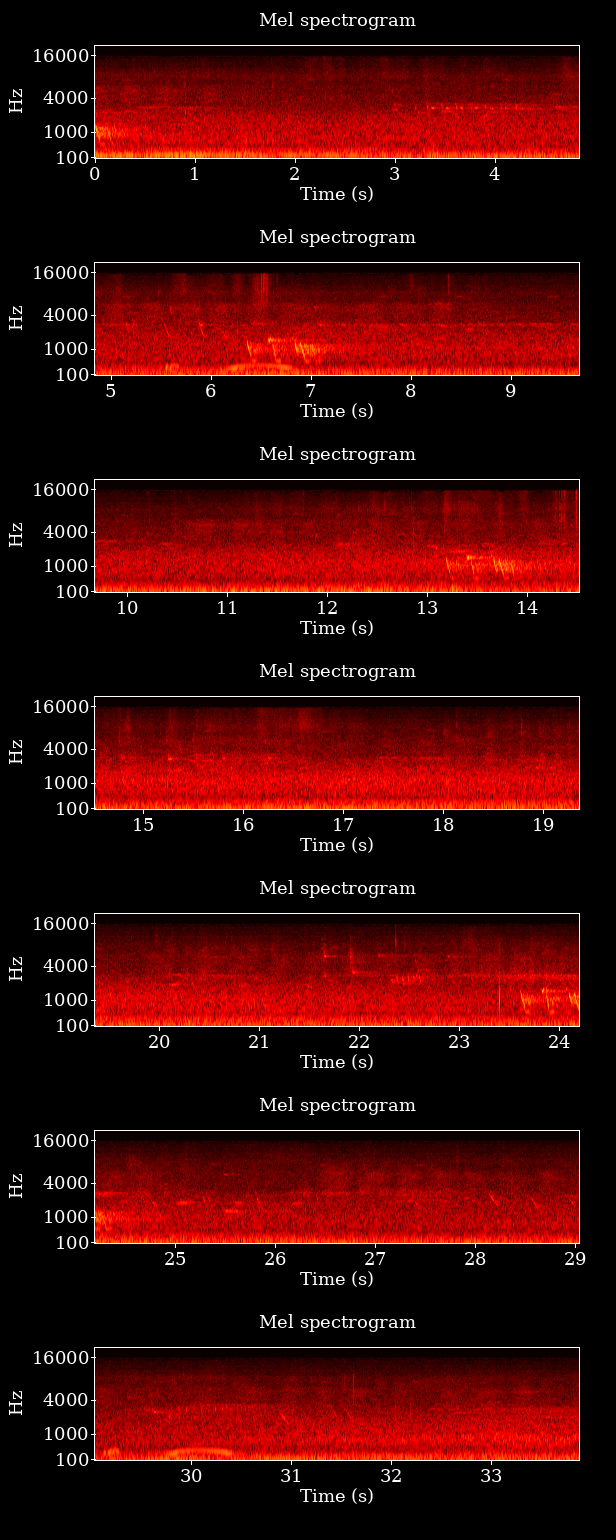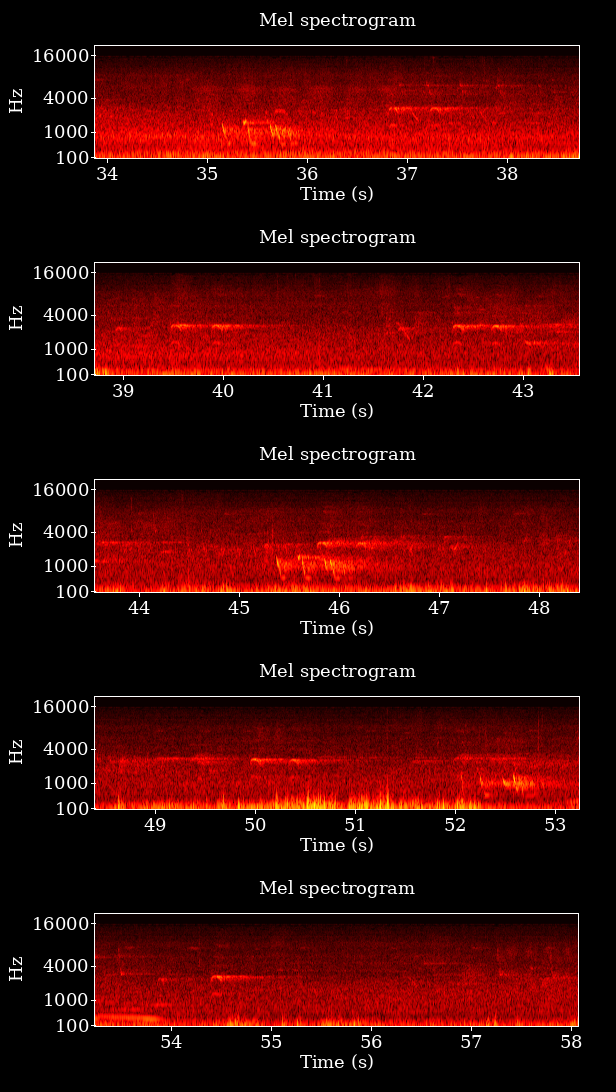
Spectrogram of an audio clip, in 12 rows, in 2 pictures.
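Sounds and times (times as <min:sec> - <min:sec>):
short bird calls: 0:29.1 - 0:30.7.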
